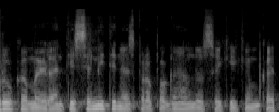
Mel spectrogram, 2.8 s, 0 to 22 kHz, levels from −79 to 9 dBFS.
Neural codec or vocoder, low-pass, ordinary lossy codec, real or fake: vocoder, 44.1 kHz, 128 mel bands, Pupu-Vocoder; 14.4 kHz; Opus, 16 kbps; fake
